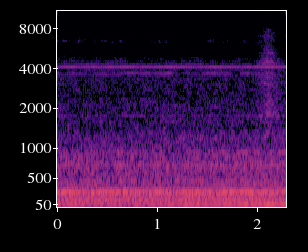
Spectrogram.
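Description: Steady low hum with a faint hiss underneath, unchanging throughout, with no distinct events.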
